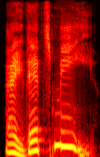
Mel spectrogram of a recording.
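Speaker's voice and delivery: high, excited little bird voice; small character's delighted outburst; Kiwi. A narrator's reading. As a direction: pipe up high in happy recognition. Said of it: "said Kiwi".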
